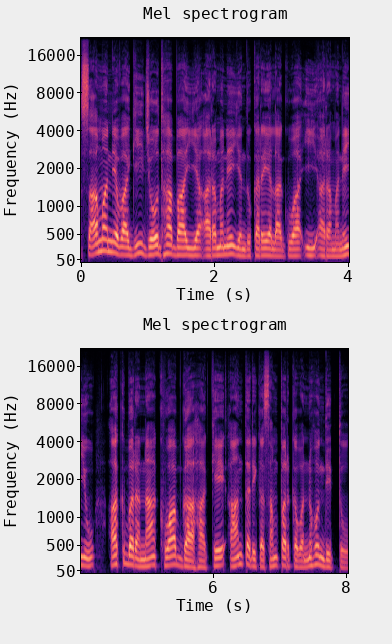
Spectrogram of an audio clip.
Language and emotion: Kannada, neutral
